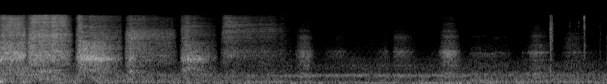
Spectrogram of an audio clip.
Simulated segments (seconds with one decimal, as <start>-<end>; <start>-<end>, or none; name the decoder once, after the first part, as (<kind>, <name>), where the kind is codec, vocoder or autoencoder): 2.8-4.7 (autoencoder, DAC-VAE)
